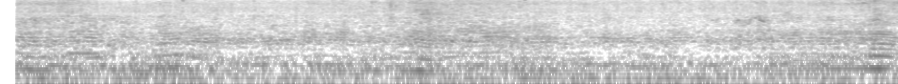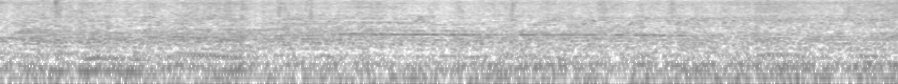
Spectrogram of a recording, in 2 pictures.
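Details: Honey bees buzzing as a dense, continuous low hum of many wingbeats with no pauses, a steady drone filling the whole recording.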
